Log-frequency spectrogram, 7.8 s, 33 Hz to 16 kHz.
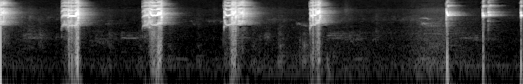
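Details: Lovebird recording meant to lure other lovebirds into ngekek chattering. Loud harsh squawks repeat roughly every 1.2 seconds, then sharp, short high chips close the sequence.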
